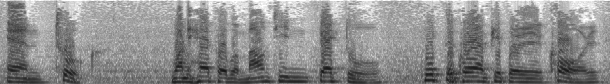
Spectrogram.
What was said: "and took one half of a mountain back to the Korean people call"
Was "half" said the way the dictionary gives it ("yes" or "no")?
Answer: no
